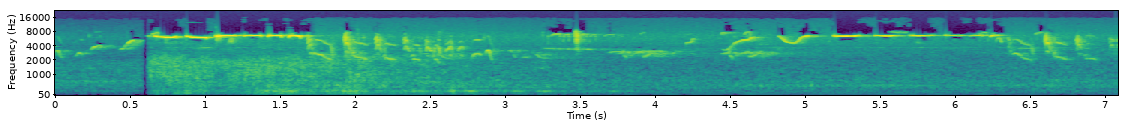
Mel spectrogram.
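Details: Ruby-crowned kinglet filmed in May 2018 while constantly moving to catch insects; high thin whistles and twittering notes, then a long sustained high whistle and rapid descending chattering series, some low rustling at the start.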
